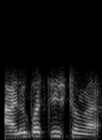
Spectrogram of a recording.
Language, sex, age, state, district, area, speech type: Odia, female, 18-30, Odisha, Bhadrak, rural, conversation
